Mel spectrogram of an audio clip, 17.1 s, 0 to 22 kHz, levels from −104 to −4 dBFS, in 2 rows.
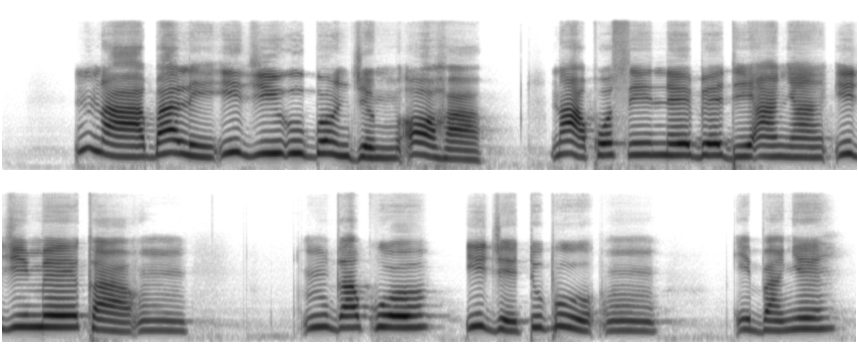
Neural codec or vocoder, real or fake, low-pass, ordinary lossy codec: autoencoder, 48 kHz, 32 numbers a frame, DAC-VAE, trained on Japanese speech; fake; 14.4 kHz; none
